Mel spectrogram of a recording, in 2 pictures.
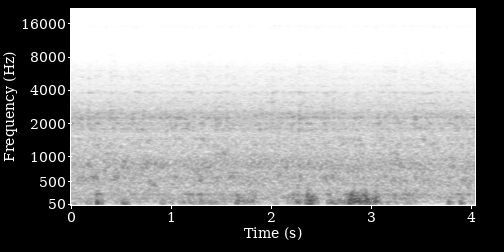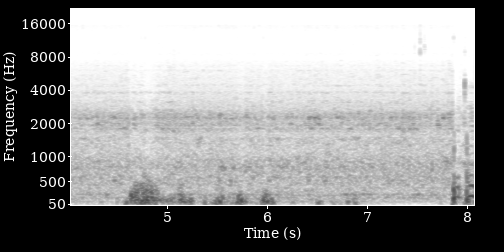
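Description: Pumpkin and shrimp curry simmering in an open pan: the thickening sauce bubbles with irregular low plops over a steady hiss, with a cluster of plops a little after two seconds in and again near the middle.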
